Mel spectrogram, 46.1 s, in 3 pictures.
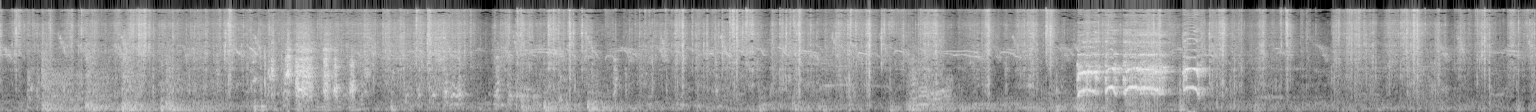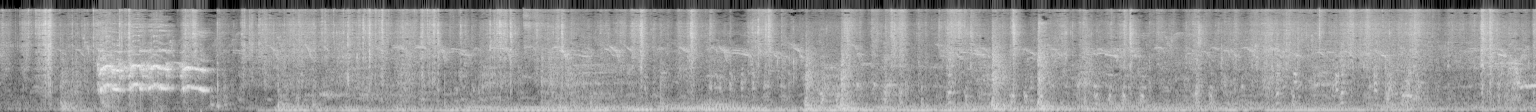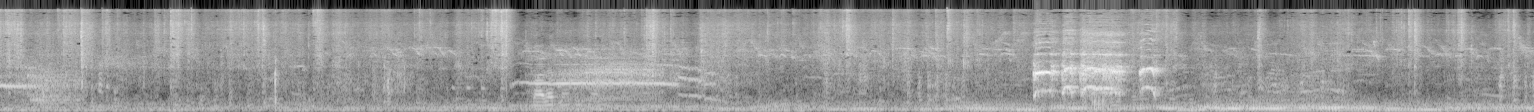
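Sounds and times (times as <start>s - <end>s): chicken calls: 0.0s - 46.0s
scissors cutting dried leaves: 0.0s - 46.0s.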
